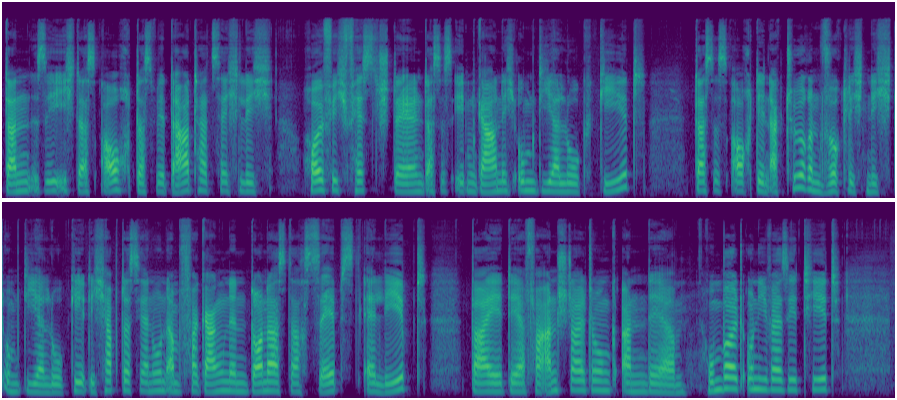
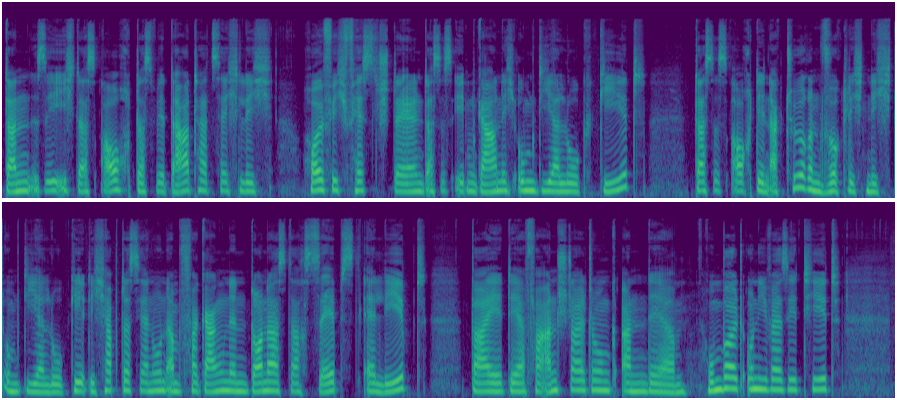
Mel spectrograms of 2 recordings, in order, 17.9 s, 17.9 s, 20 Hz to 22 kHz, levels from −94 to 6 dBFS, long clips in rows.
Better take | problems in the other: second | thin; very; fading below 550 Hz

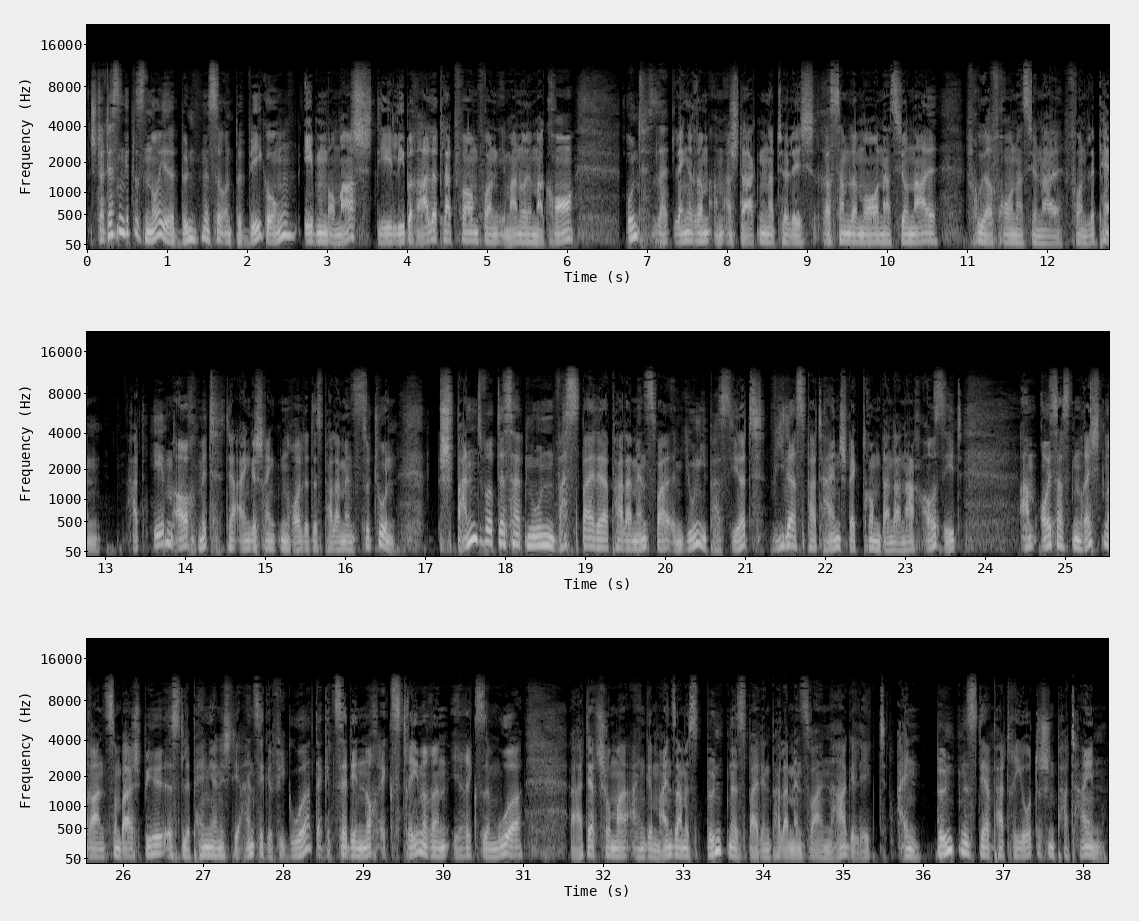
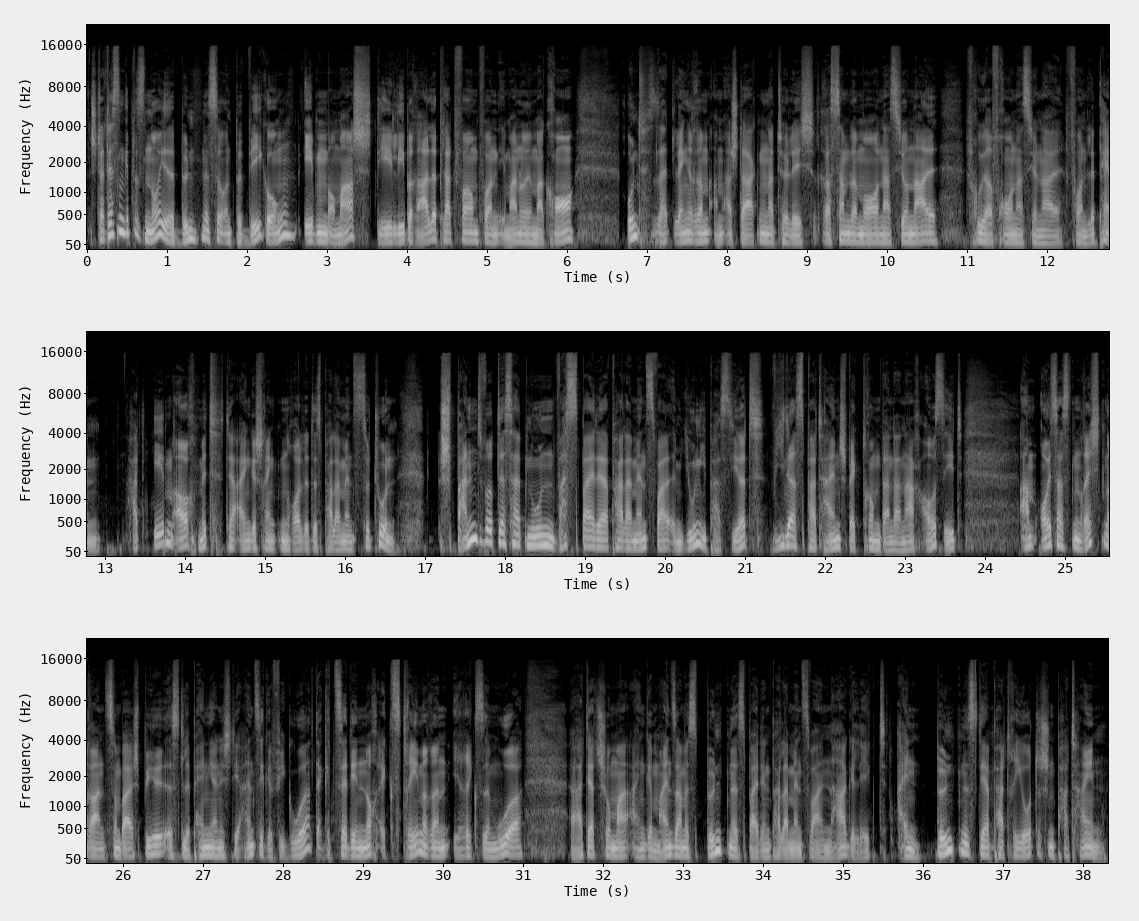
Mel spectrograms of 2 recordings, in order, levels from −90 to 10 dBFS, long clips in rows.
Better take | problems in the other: second | garbled, watery; slightly; nothing above 10.5 kHz

